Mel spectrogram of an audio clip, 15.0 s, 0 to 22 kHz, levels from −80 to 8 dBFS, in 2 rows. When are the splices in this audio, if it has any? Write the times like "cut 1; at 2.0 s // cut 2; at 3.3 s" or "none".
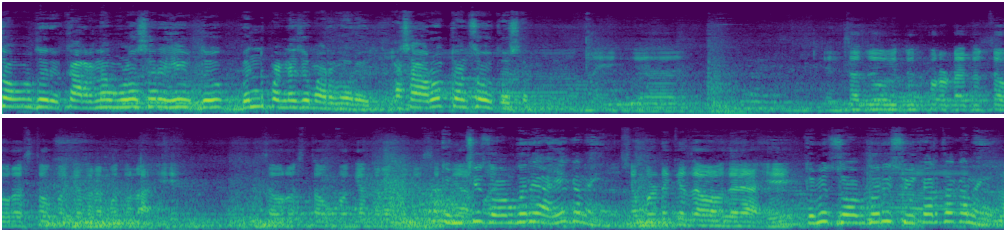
none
